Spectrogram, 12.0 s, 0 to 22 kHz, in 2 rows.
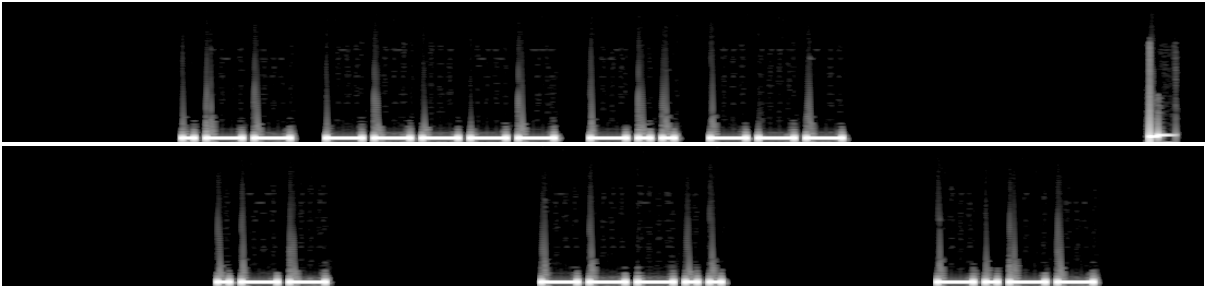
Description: Morse code, heard as a keyed tone, about 20 wpm, spaced as for 11 wpm, 700 Hz. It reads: W0DO W8Y
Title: USA Call Signs - 4 Characters - 6x Character Spacing - 20wpm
